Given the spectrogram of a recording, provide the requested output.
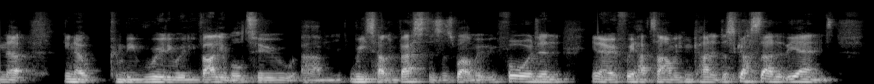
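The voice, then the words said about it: London English accent. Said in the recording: “We are based in London, um, as you could probably tell maybe from the accent.”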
